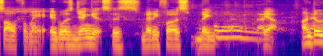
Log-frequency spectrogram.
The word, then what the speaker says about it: Genghis: So, Genghis Genghis, how do you pronounce it? Genghis.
